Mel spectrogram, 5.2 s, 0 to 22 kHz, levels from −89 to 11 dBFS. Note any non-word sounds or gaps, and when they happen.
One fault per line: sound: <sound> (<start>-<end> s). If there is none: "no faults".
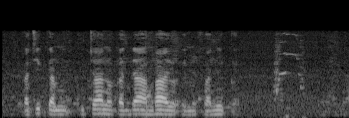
sound: squeak (4.1-4.6 s)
